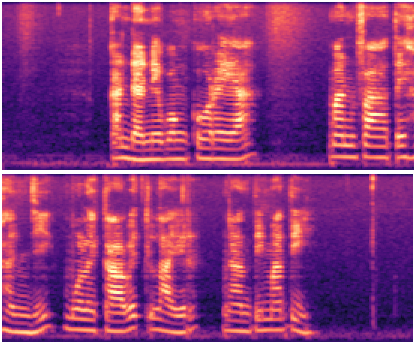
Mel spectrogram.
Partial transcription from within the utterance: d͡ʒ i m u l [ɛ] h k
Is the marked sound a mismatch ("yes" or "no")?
no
